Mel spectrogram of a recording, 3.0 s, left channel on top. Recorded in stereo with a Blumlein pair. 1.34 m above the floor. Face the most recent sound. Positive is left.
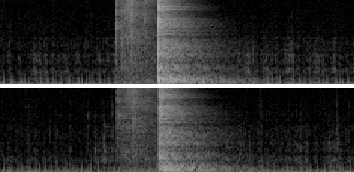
turn(degrees=50)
